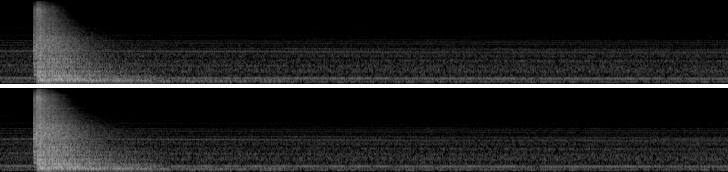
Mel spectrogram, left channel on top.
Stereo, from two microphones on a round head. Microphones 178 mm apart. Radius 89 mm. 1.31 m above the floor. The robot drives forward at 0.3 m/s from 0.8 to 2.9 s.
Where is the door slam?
10° right (ahead or behind).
